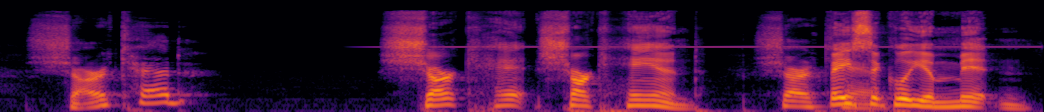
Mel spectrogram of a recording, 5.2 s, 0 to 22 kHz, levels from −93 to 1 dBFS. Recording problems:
high-pitched whine; faint; from 2 s on; 4.5 kHz, 25 dB below the speech

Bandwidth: 15 kHz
